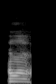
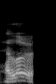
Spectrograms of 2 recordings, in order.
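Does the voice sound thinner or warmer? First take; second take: warmer; thinner. First: The voice sounds warmer, with more low-end fullness. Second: The voice sounds thinner, with less low-end warmth. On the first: "It adds a little uh, a little warmth to it" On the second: "This is what my voice actually sounds like with the microphone"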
